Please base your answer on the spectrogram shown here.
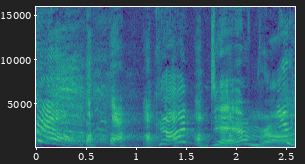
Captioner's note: laughs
